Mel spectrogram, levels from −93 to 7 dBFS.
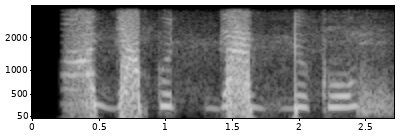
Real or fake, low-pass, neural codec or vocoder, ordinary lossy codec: real; 3.6 kHz; none; none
